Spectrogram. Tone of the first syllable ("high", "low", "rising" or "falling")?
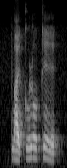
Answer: low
